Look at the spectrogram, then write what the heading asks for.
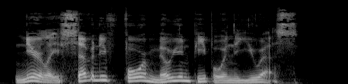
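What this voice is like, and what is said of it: Radio announcer voice. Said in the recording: “a good radio announcer voice. My Ted Williams.”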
